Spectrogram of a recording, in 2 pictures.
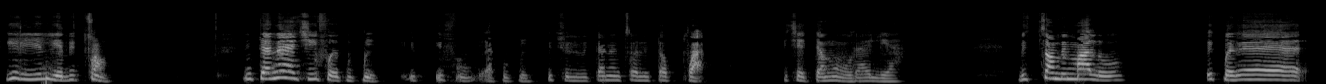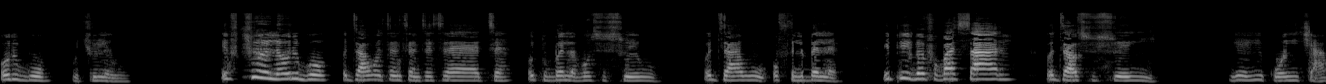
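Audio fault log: Throughout: heavy HE-AAC compression, likely near 12 kbps; nothing above 11.5 kHz, and the copied-up treble leaves s sounds gritty and metallic.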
